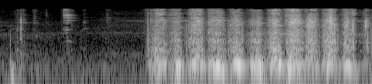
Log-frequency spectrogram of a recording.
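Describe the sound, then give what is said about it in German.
A hand saw rasps through a wooden beam in quick, steady back-and-forth strokes, loud, after a second of quiet with a couple of faint knocks, cutting the beam through. “Wir haben jetzt den Balken gespalten.”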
